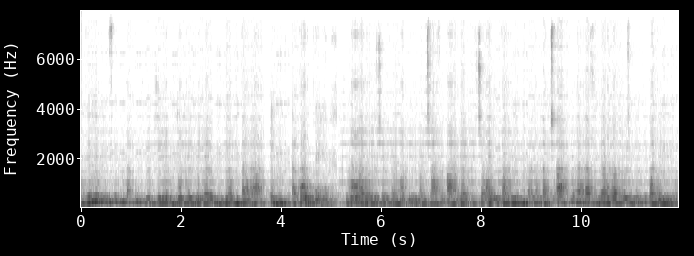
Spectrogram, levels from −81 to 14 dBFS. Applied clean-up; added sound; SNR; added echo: neural separator model SepFormer DNS4.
